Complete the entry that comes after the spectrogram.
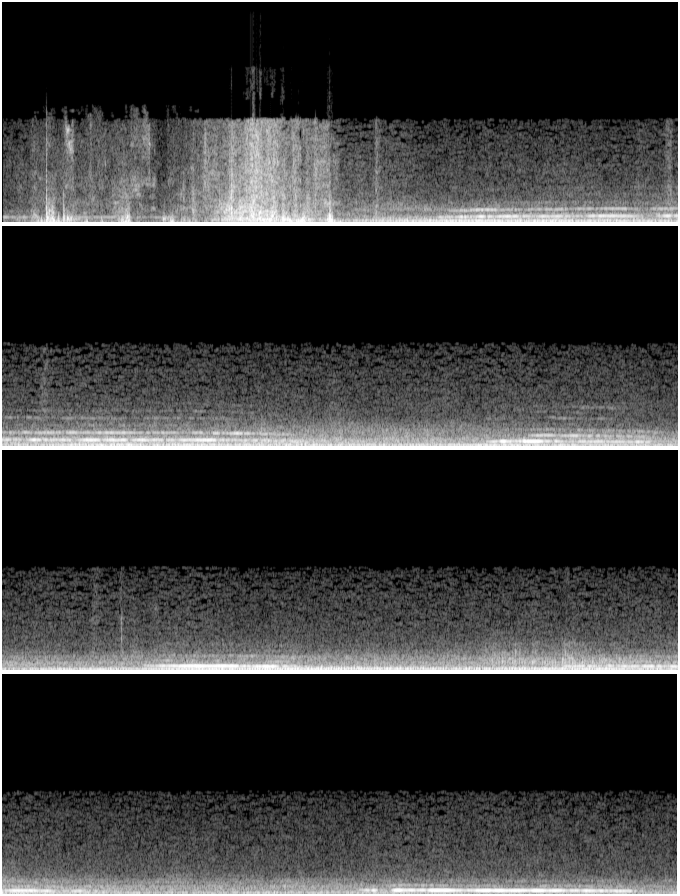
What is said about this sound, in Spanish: continuación un sonido en medio de la noche donde se escucha el lamento de la llorona.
